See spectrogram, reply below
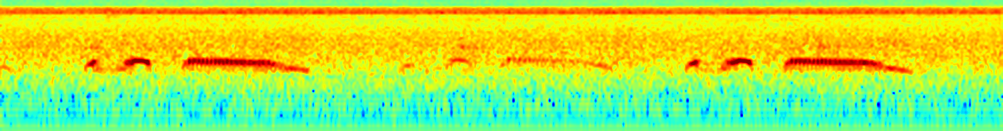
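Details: Coo phrases from a spotted dove kept as a trapping lure: short double note, then a drawn-out, trembling coo falling at its end. A quieter similar phrase sits between two loud ones, with a background electrical hiss.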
